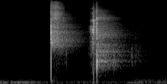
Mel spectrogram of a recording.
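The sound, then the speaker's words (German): A Castle Lager beer bottle being opened: two sharp, bright pops about half a second apart, each trailing off in a short airy hiss, with no talking. “Also ich mache jetzt dieses Castle Lager auf.”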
